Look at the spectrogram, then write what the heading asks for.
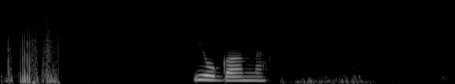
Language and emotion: Russian, neutral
